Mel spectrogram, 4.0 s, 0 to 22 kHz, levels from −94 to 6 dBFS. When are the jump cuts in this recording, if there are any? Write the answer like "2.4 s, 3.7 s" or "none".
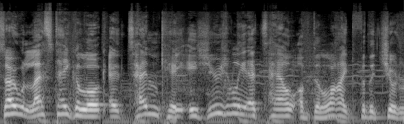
none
